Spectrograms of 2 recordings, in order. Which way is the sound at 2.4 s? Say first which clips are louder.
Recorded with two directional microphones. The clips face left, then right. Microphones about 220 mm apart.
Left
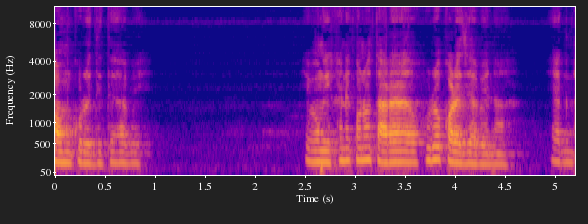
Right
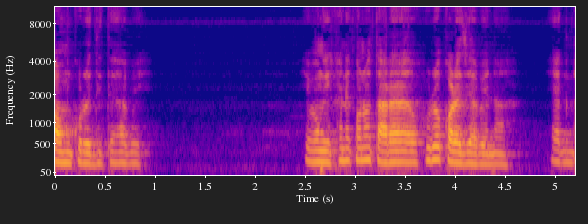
Right 4 dB; 45° right (ahead or behind).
